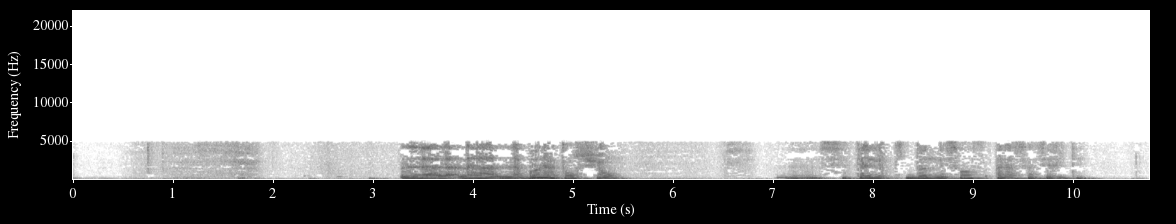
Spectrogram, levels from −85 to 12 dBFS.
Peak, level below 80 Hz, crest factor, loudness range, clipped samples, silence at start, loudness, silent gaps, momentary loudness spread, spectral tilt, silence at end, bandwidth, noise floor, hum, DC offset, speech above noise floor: -8 dBFS; -48 dBFS; 18 dB; 7 LU; under 0.1%; 0 s; -24 LUFS; none; 23 LU; -5.5 dB/octave; 0.1 s; 5.2 kHz; -56 dBFS; none; under 0.1%; 33 dB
